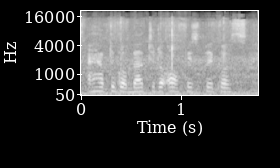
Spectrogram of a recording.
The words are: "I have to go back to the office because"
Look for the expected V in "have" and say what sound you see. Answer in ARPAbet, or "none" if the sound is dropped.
F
